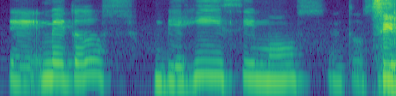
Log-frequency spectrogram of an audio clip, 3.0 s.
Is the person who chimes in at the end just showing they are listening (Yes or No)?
No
